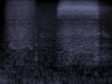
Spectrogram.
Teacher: when we restrict the flow of air as an F producing a chaotic noisy sound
